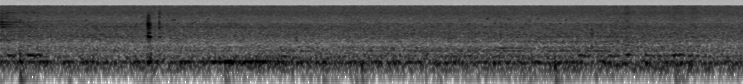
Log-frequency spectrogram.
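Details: Steady low hum fills an indoor space, with faint muffled noise and one brief click, and no calls heard.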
